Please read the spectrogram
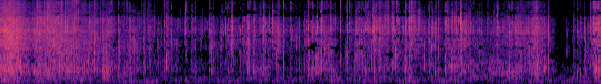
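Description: Clear plastic garment packaging crinkling as it is handled and opened: a dense run of small crackles, with a brief pause near the end.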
